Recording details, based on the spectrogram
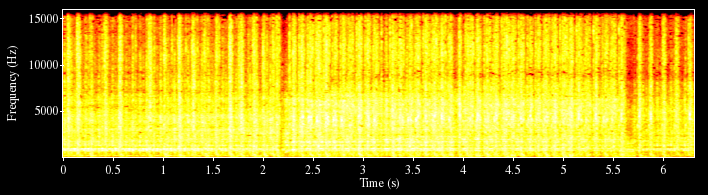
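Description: A fast, busy chatter of crisp relay clicks, about four a second, runs steadily with no stalls; the relay machine is working normally.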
